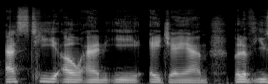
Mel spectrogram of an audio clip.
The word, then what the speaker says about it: Stoneham: So it's like I grew up in Stoneham, Massachusetts, which is spelled Stoneham.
